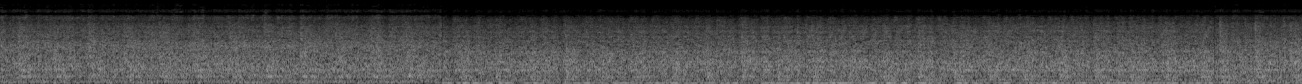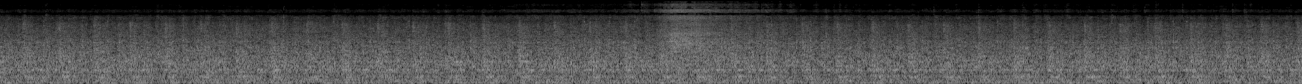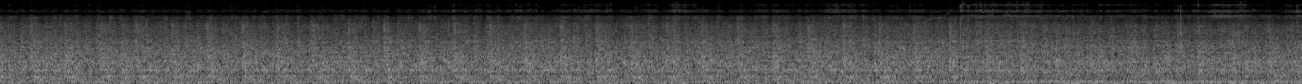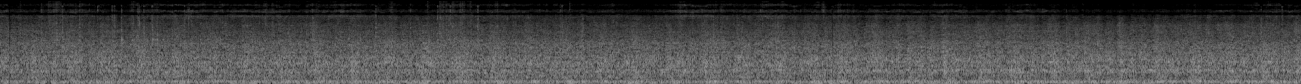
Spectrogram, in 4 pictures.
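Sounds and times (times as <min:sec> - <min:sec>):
factory machinery din: 0:00.0 - 0:52.0
loud hiss: 0:19.3 - 0:21.0.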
